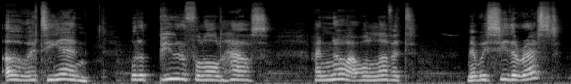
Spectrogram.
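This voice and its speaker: A man voicing an excited, tender young woman, a bride in a storybook. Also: high voice, moderate pace, pitched above the performer's own voice, close to an everyday voice. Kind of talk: storybook reading with character voices.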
